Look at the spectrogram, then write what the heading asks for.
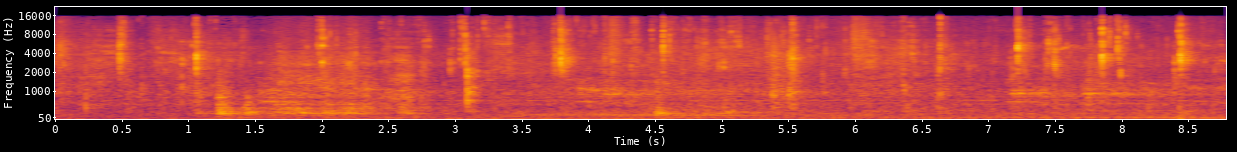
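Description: Several people chewing momos close to the microphone, with irregular short smacking and clicking mouth sounds.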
